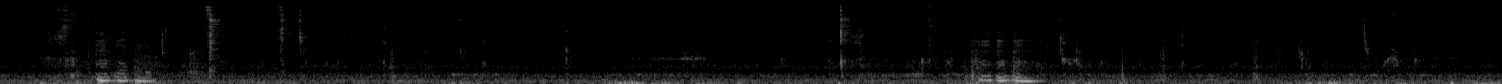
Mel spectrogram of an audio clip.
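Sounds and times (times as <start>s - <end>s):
wet chewing and crunching: 1.6s - 6.0s, 7.6s - 9.9s, 10.5s - 15.0s.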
